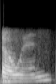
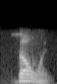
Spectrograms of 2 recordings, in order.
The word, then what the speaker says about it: Samhain: Samhain. – How do you pronounce that? Samhain. – Samhain.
